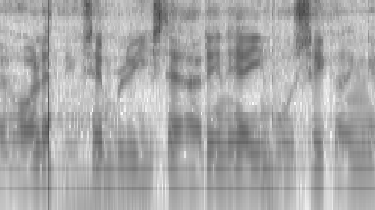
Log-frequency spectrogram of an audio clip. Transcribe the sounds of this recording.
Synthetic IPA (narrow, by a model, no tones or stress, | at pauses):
hɒlæneɡ̥sem̰b̥l̩ʋḭːsd̥æhɑ̈d̥enheɐ̰e̝nb̥ʁuðˠse̝ɡ̥ʁeŋ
